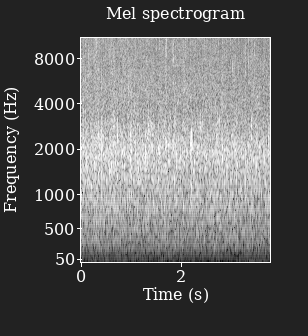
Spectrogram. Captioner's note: applause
